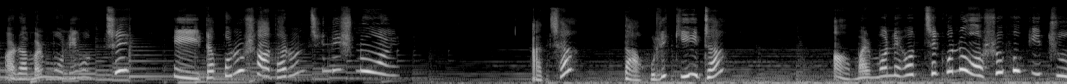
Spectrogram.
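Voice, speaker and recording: A woman acts out an excitable young village girl in a children's cartoon. The voice is extremely high and swings widely in pitch, exclamatory and theatrical, with music playing clearly behind it. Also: unhurried, pauses often, heavily acted. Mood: worried, pleading. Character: young village girls, excitable and squabbling sisters. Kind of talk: children's moral-story cartoon acting.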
